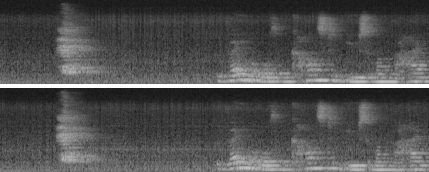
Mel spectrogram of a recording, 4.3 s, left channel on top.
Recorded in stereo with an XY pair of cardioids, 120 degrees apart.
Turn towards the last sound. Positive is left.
turn(degrees=-50)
